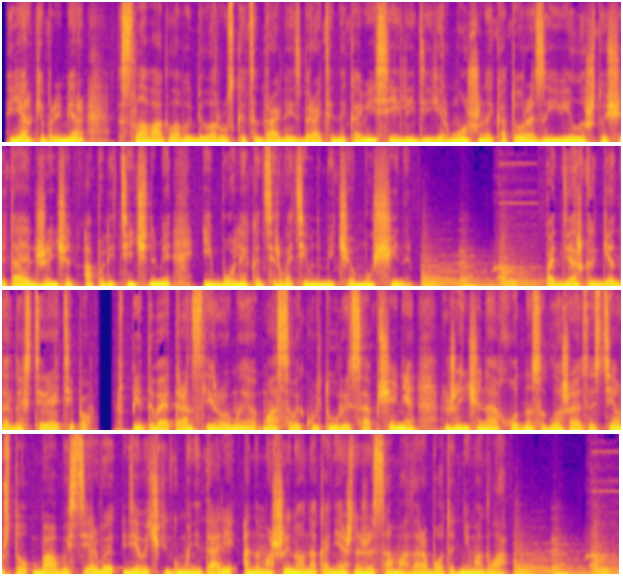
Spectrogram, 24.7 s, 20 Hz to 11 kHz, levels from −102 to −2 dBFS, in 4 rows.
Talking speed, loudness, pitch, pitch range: 120 wpm, -10 LUFS, 175 Hz, 160-200 Hz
